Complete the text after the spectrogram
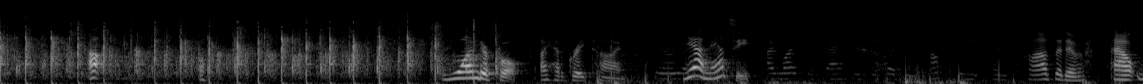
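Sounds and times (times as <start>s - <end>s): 
audience applause after a speaker's talk: 0.0s - 4.8s
speech: 4.4s - 7.6s, 10.3s - 11.4s.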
